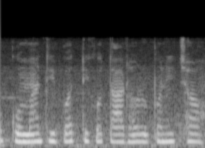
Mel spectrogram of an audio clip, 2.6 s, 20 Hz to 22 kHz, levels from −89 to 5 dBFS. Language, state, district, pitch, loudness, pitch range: Nepali, West Bengal, Darjeeling, 205 Hz, -14 LUFS, 195-210 Hz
